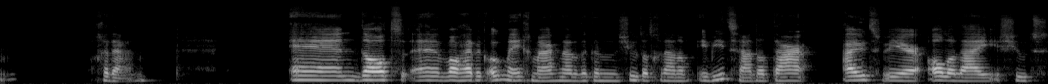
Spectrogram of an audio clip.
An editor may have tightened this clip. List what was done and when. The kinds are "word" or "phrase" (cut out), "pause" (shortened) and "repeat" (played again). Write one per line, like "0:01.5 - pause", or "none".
none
